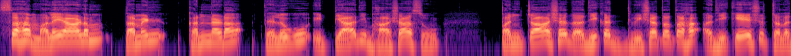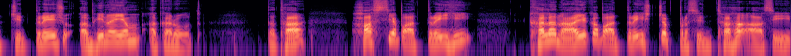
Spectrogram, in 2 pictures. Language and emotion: Sanskrit, neutral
